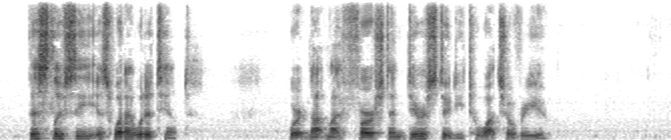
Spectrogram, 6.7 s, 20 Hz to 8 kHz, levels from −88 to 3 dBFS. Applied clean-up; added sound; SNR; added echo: none; none; none; none.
